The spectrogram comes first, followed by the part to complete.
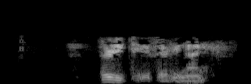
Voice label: Police Dispatch

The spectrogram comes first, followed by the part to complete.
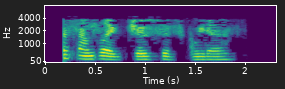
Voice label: Police Dispatch, scanner; Police 1 Dispatch

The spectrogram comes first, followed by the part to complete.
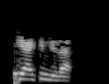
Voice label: Tactical Incidents, scanner

